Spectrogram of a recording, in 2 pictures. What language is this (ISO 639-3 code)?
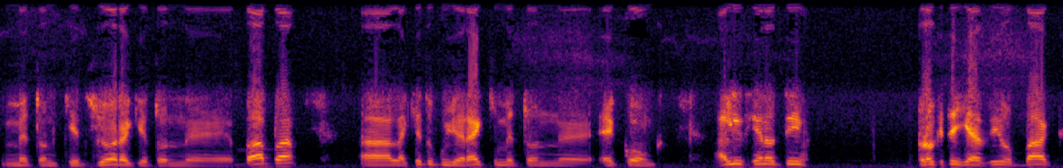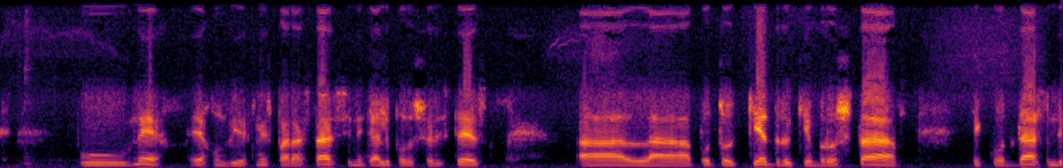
ell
